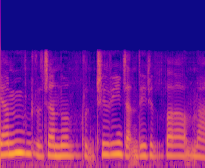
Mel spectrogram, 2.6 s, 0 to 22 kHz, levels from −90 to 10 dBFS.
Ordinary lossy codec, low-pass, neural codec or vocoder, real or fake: none; 7.2 kHz; autoencoder, 22.05 kHz, a latent of 192 numbers a frame, VITS, trained on many speakers; fake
